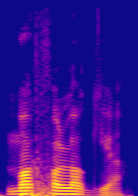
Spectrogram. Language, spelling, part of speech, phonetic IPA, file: Polish, morfologia, noun, [ˌmɔrfɔˈlɔɟja], Pl-morfologia.ogg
